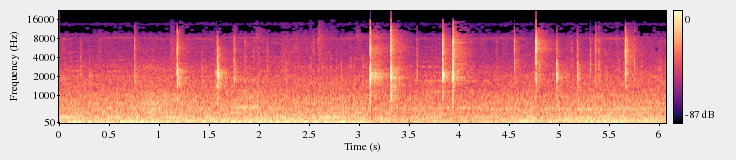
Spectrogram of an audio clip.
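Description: Sharp plastic clicks and knocks as a Xiaomi handheld air pump's casing and internal parts are handled and worked apart by hand, about ten irregular clicks with the loudest a little past the middle.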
